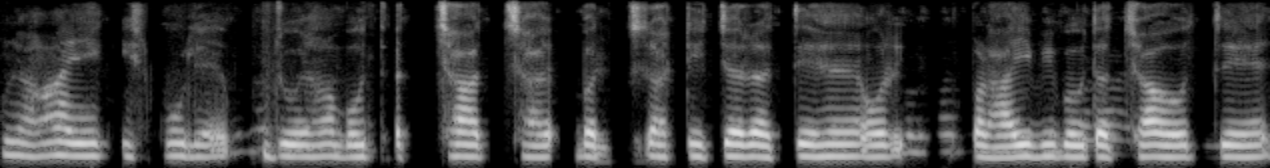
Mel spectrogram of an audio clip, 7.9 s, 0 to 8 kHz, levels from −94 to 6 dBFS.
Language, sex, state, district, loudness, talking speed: Hindi, male, Bihar, Supaul, -18 LUFS, 145 wpm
